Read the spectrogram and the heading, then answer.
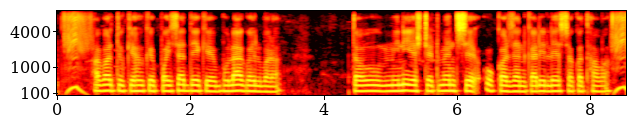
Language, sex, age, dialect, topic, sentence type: Bhojpuri, male, 18-24, Northern, banking, statement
